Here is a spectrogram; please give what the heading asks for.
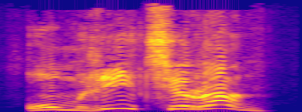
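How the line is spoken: Shouting crowd. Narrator (Russian): кричали они

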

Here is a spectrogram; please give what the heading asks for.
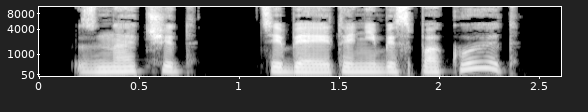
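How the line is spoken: Plain. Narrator (Russian): спросила Селия

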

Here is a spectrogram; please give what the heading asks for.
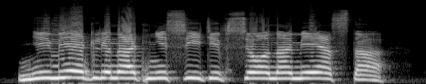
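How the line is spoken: Shouted. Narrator (Russian): закричал Орво

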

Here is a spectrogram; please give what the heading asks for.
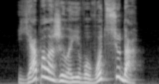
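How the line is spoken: Clipped, emphatic. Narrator (Russian): Отчеканила Люся

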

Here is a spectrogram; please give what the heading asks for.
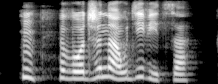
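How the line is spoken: Amused snort. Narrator (Russian): хмыкнула Машка

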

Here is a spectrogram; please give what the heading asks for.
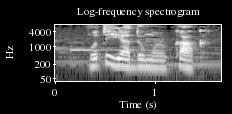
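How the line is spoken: Gloomy. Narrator (Russian): мрачно проговорил

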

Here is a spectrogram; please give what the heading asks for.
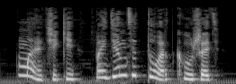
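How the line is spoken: Exclaiming. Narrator (Russian): воскликнула

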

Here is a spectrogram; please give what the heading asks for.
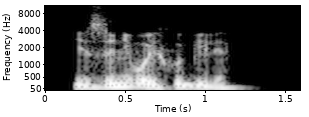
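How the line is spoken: Quiet. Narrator (Russian): тихо сказала Нина

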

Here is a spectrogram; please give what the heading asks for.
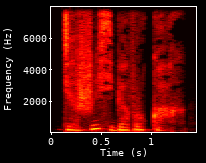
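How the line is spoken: Hiss. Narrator (Russian): зашипела я

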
